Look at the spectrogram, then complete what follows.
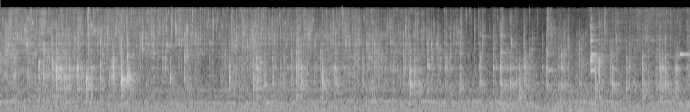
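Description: Hot oil in a small saucepan sizzling and crackling as a spoon stirs chili powder into it.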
